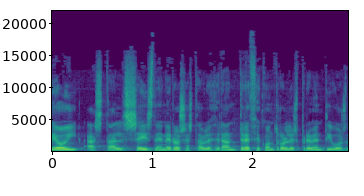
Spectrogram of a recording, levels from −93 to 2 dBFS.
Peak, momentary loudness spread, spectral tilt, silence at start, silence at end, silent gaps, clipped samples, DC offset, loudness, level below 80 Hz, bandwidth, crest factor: -12 dBFS; 4 LU; -3.5 dB/octave; 0 s; 0 s; none; under 0.1%; under 0.1%; -29 LUFS; -88 dBFS; 18 kHz; 16 dB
